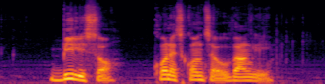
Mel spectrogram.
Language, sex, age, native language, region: Slovenian, male, 18-29, Hungarian, Pomurje region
